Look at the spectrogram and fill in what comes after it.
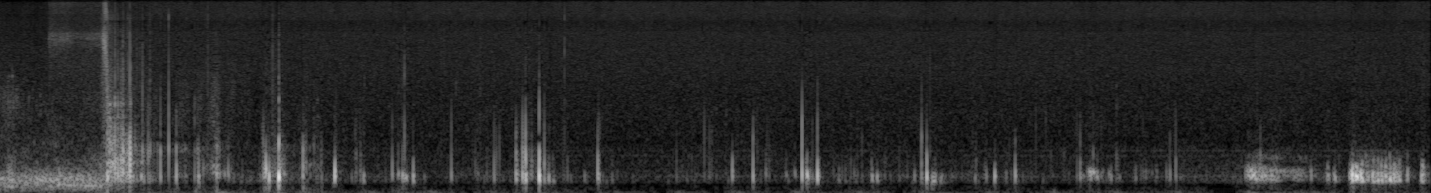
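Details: Stomach growling: irregular low gurgles, pops and rumbles from the belly as gas and fluid move through the gut; borborygmi.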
